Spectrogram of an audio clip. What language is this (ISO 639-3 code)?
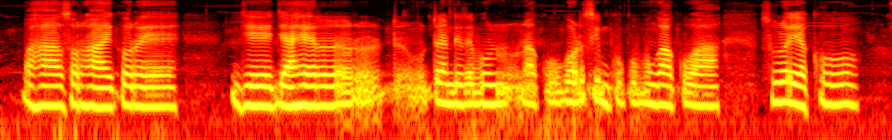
sat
